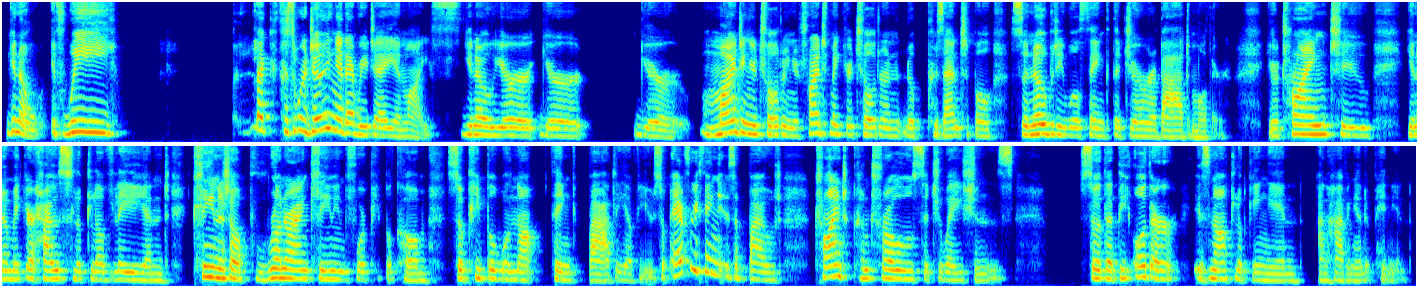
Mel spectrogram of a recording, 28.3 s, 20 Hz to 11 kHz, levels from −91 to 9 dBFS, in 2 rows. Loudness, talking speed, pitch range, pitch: -22 LUFS, 180 wpm, 175-215 Hz, 195 Hz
